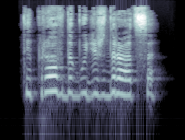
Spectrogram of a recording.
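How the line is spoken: Tearful, sobbing. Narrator (Russian): Я всхлипнула

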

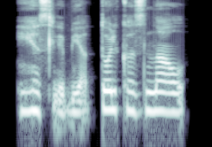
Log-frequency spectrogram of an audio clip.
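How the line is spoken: Whispered. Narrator (Russian): прошептал Вель

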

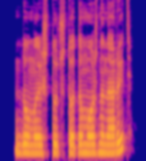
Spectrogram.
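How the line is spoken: Skeptical snort. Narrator (Russian): Порфирич хмыкнул скептически

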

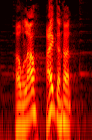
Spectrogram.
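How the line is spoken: Deep-voiced shout. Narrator (Vietnamese): Phí Thiên Cửu trầm giọng quát

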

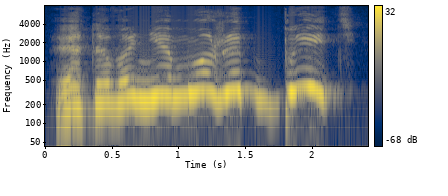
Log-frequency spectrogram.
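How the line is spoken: Shouted. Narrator (Russian): крикнула тетя Сильвия

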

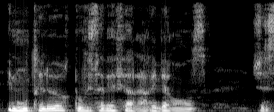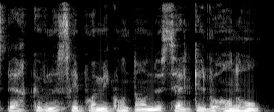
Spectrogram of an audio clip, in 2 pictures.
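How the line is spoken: King speaking very quietly. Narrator (French): dit tout bas le roi à Madame du Barry

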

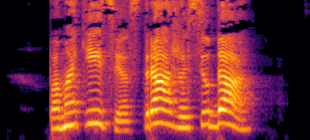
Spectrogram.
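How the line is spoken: Shouted with full force. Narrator (Russian): крикнула и Женя, что было сил

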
